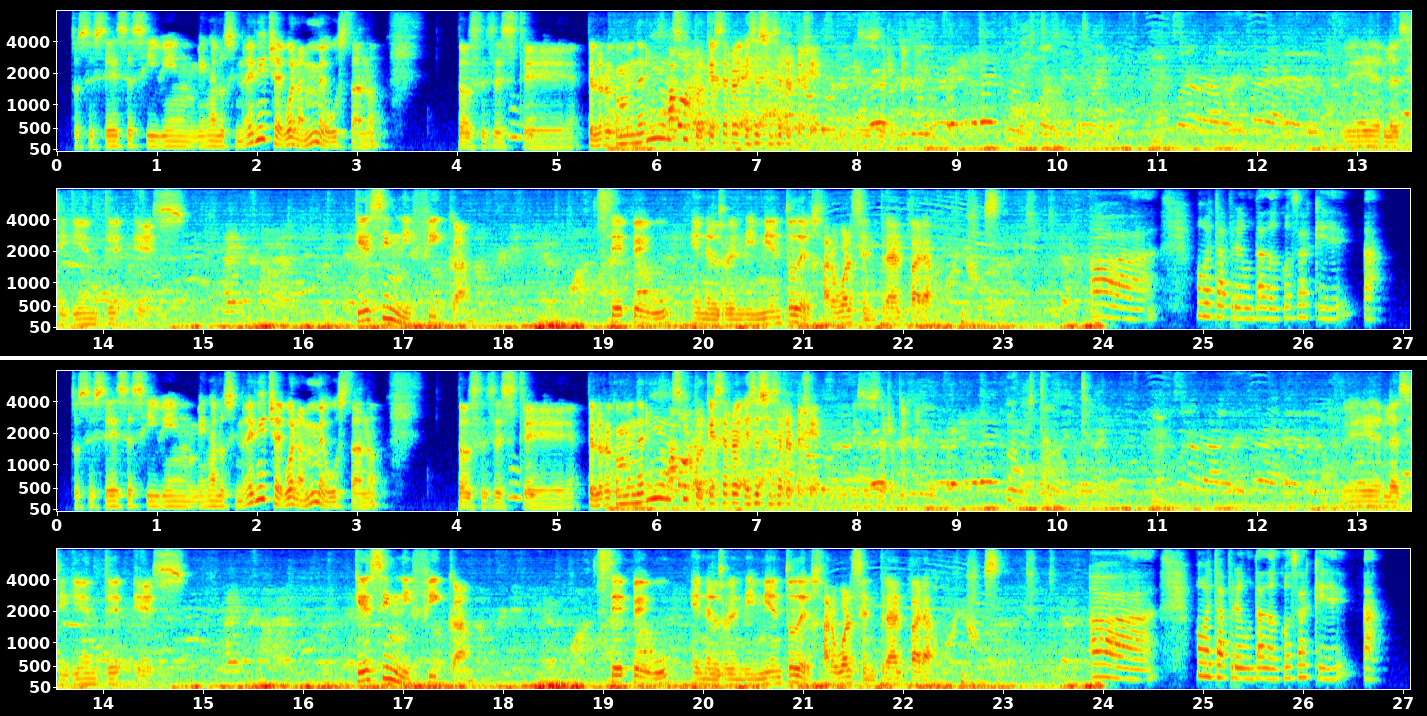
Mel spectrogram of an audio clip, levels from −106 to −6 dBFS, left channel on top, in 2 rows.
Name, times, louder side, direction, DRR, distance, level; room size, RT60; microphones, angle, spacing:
voice 1, 0.1-3.6 4.0-7.6 7.9-8.5 10.9-11.1 12.6-14.8 16.5-17.7 18.9-22.9 23.2-23.3, right 1 dB, 10° right, 0.4 m, -27 dB
sound 1, 5.5-24.0, equal, 75° left, 1.2 m, -28 dB
voice 2, 9.5-10.4 23.9-26.7, right 4 dB, 70° right, 0.8 m, -31 dB
3.9 x 2.1 x 2.4 m
head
